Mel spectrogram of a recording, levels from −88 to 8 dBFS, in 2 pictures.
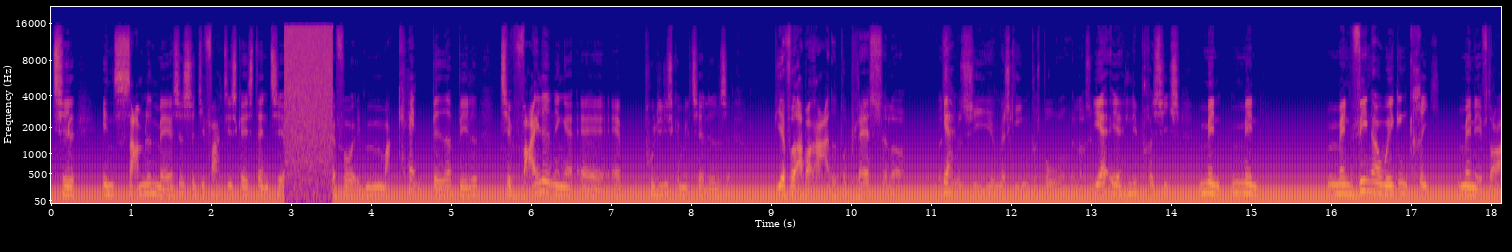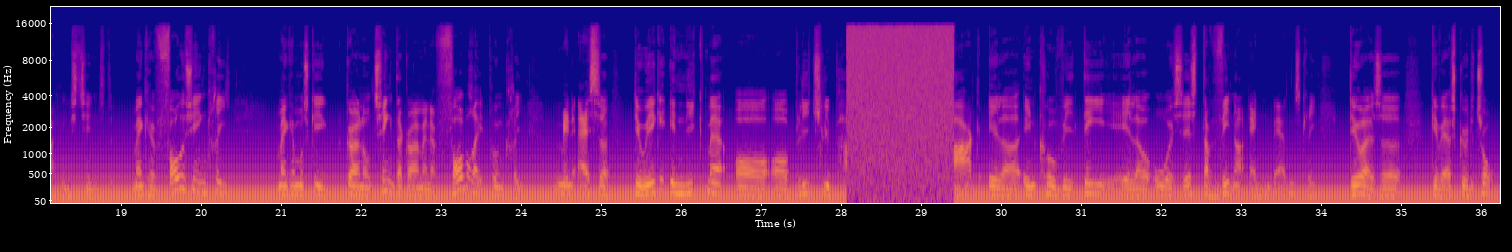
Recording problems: electrical hum; loud; throughout; 50 Hz, 8 dB below the speech
audio cutting out; at 3 s for 0.5 s and at 28 s for 1.5 s

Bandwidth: 15 kHz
